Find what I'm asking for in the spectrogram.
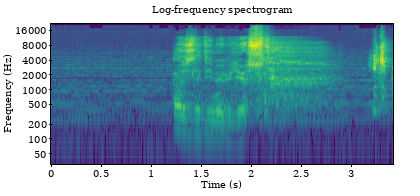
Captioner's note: sighs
